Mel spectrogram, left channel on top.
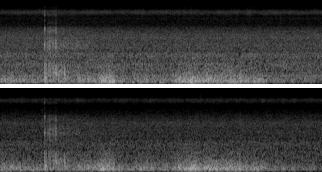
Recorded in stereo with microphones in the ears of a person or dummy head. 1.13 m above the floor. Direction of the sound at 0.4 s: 20° left (ahead or behind).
